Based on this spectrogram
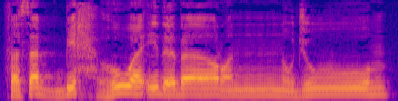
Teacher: المهم لا يقرأ أحد من القراء بذلك، لا بحاء مشددة ولا بهاء مشددة، لابد من بيان الحاء عند الهاء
